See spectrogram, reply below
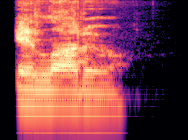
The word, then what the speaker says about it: helado: Do not pronounce an H in Spanish. It is silent. Helado.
